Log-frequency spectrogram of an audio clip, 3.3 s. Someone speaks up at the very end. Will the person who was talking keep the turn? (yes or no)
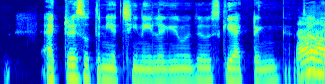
no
